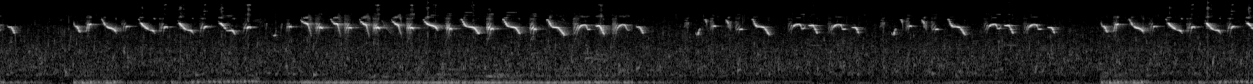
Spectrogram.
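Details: Extended crimson sunbird singing: long bursts of shrill, rapidly repeated downslurred notes separated by short pauses, with intermittent low hum in the background.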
